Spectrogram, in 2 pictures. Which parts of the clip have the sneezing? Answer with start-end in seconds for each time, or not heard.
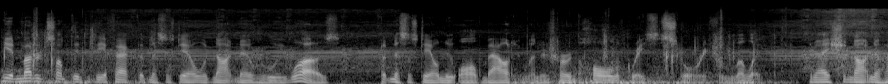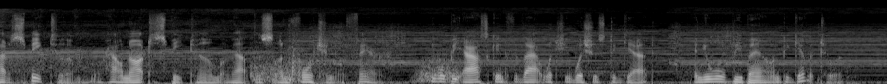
not heard.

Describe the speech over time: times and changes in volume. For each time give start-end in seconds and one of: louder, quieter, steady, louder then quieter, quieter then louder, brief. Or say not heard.
0.0-17.4 steady.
